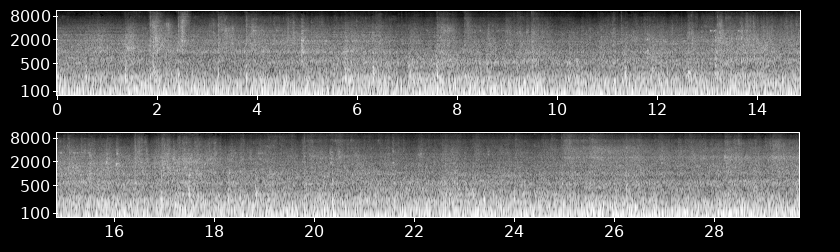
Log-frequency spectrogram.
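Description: Freight train cars of a long mixed manifest rolling past steadily: a loud, continuous rumble with scattered sharp clicks from the wheels and couplings.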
